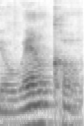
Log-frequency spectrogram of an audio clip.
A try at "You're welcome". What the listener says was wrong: You don't have to squeeze your mouth like that. You're shifting your mouth one side.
